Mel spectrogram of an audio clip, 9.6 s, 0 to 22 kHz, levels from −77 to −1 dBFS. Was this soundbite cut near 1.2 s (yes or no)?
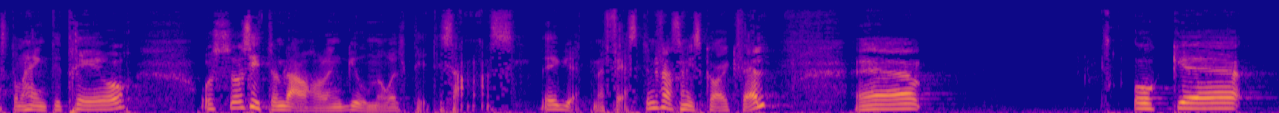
no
